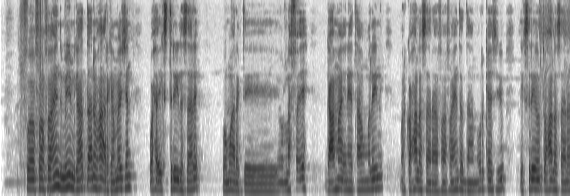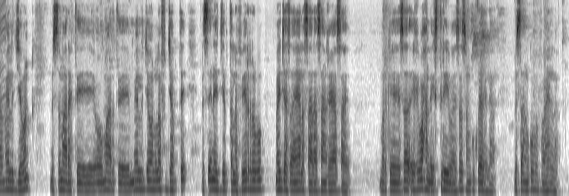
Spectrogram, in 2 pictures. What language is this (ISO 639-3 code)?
som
